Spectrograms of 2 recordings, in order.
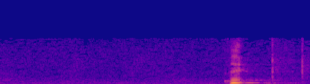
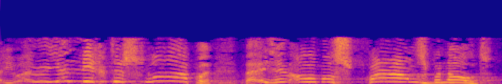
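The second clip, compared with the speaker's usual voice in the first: much higher, slow, wailing captain's voice; panicked ship's captain; 4 dB louder, slower than usual. Acted. Captain waking Jonah, high panicked wail. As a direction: wail it like a frightened skipper.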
